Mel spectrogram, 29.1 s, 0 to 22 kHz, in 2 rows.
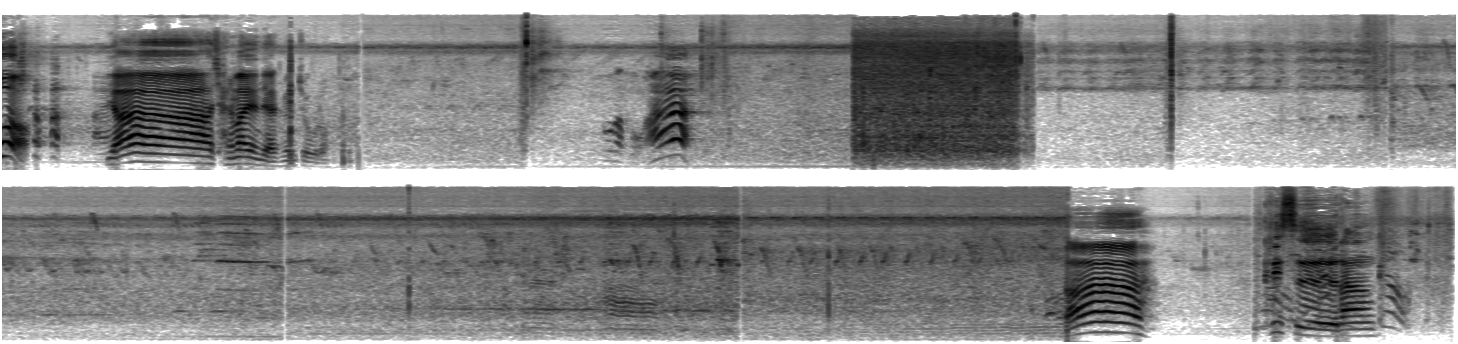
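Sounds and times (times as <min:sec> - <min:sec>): bird chirps and trills: 0:03.4 - 0:06.2, 0:10.4 - 0:25.2
sharp click: 0:05.2 - 0:05.6
burst of rushing noise: 0:08.6 - 0:10.4
high-pitched insect buzz: 0:16.6 - 0:25.2.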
